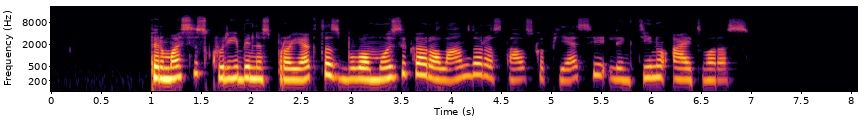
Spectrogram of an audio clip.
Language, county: Lithuanian, Tauragė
